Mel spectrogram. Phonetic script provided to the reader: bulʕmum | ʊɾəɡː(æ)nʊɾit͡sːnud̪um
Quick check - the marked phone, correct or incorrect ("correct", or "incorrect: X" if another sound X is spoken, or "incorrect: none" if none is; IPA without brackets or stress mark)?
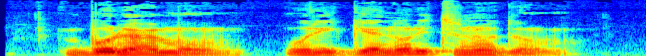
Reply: correct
